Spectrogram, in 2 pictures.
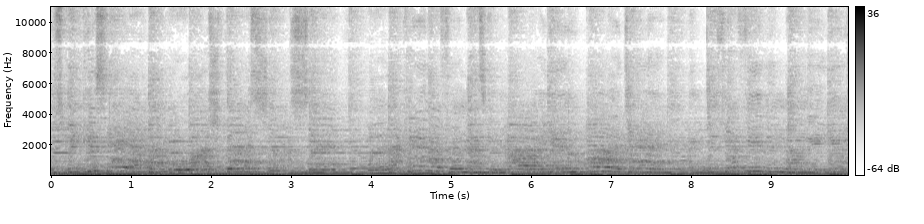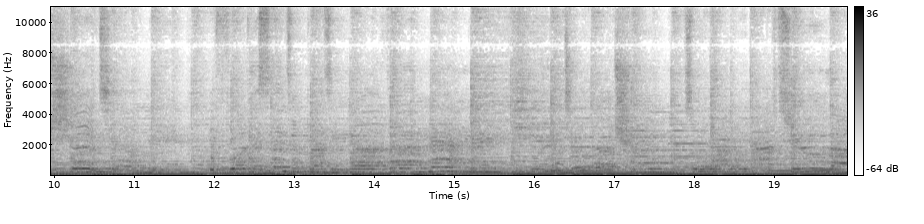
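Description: A song played live with a full band and steady beat, a crowd's voices singing along loudly over the music, with occasional cheers and yells throughout.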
